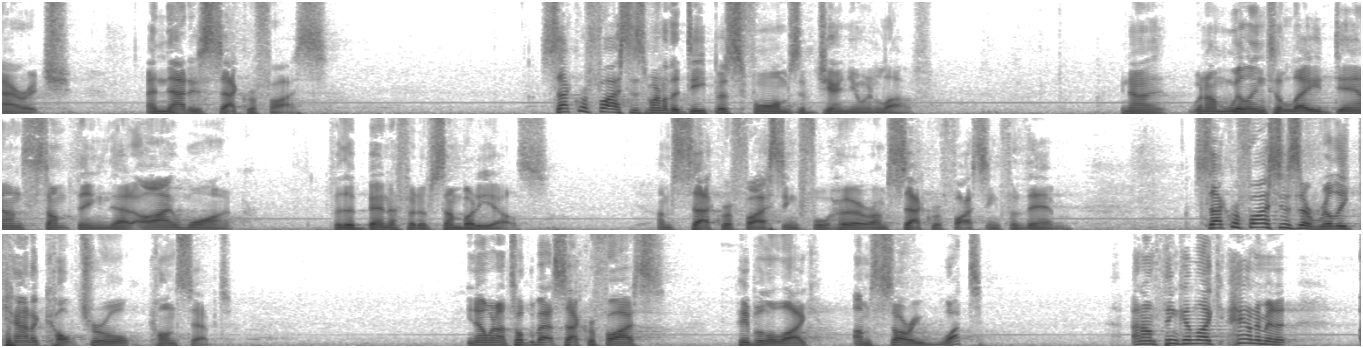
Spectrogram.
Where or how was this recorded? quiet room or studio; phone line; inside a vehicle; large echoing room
large echoing room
